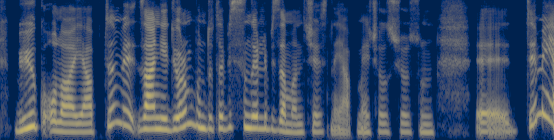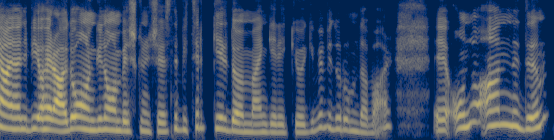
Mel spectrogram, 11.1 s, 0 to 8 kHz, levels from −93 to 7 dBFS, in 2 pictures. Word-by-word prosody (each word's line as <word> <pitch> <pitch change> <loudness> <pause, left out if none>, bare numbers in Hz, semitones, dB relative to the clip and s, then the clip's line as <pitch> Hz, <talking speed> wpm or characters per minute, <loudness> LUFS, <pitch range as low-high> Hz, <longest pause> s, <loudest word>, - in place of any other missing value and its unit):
büyük 265 +8 +2
olay 185 -3 -1
yaptığın 185 - -4
ve 305 -5 -2
zannediyorum 245 +6 +3
bunu 265 -3 0
da 245 - -7
tabii 255 +3 -5
sınırlı 255 -2 0
bir 230 - -10
zaman 180 -4 -4
içerisinde 180 +1 -12
yapmaya - - -10
çalışıyorsun. 180 -1 -12 0.4
Eee, 195 - -3 0.3
değil 340 - -4
mi - - 0
yani? 260 -2 +9
Hani, 240 -1 +1
bir 245 +1 +1
herhâlde 215 -2 +7
10 245 -3 +4
gün, 230 - -1
15 215 -4 0
gün 205 - -8
içerisinde 190 +5 -7
bitirip 265 +5 -10
geri 245 -4 -3
dönmen 180 -3 -2
gerekiyor 170 0 -8
gibi 265 +10 -11
bir 260 - -9
durum 225 -5 -7
da 165 -2 -9
var. 280 +3 -10 0.4
Eee, 220 - -2
onu 275 +6 0
anladım. 310 -6 +2
230 Hz, 205 wpm, -23 LUFS, 185-260 Hz, 0.4 s, yani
